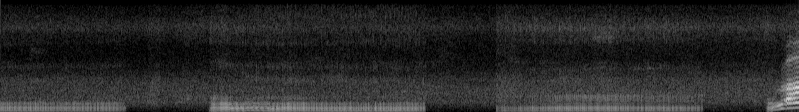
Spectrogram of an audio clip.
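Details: Aggressive domestic cat fighting, rumbling harsh growls in long bursts broken by short silences, one bout bending in pitch, ending with the onset of a rising yowl.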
